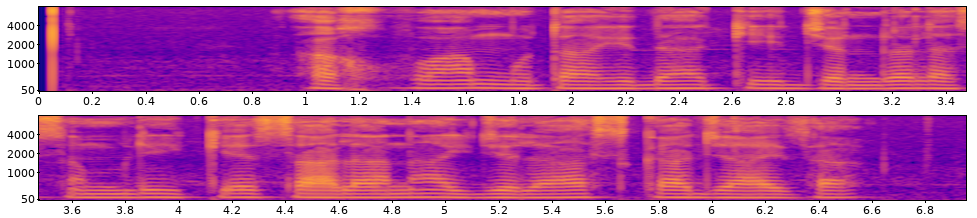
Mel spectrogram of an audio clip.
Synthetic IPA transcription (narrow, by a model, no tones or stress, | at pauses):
ɐxwaːmːʊt̪əɦɪd̪akid͡ʒɐnɾəlɐsə̃mblikesaːlaːnaɪd͡ʒlaːskad͡ʒaːɪza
